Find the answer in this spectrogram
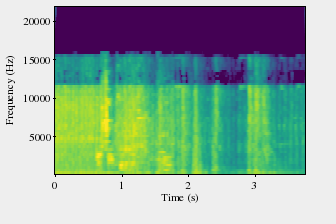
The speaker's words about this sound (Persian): صدای شلیکو شنیدی؟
